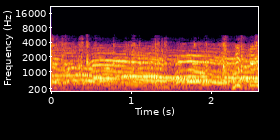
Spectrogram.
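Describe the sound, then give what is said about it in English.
A crowd cheers at a world's championship pie-eating contest at Madison Square Garden on March 11, 1936, as a contestant goes for the record. Many overlapping voices form a dense, steady roar, fairly loud for the whole stretch without a break, with a thin, muffled tone. “Listen to the crowd cheer.”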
